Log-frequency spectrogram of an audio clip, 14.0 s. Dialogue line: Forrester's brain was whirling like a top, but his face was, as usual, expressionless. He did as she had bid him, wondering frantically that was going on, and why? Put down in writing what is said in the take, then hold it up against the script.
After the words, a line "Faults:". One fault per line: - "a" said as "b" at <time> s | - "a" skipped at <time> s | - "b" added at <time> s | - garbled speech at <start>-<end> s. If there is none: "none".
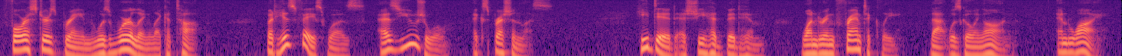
Forrester's brain was whirling like a top, but his face was, as usual, expressionless. He did as she had bid him, wondering frantically that was going on, and why?
Faults:
none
